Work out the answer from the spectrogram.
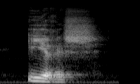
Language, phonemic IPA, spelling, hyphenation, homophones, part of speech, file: Dutch, /ˈiː.rɪs/, iris, iris, Iris, noun, Nl-iris.ogg
- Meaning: 1. iris (coloured part of the eye) 2. synonym of lis (“plant of genus Iris”)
